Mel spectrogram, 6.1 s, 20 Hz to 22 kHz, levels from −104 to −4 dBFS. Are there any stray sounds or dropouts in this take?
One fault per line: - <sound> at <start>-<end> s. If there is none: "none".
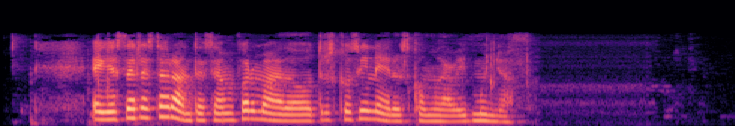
none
